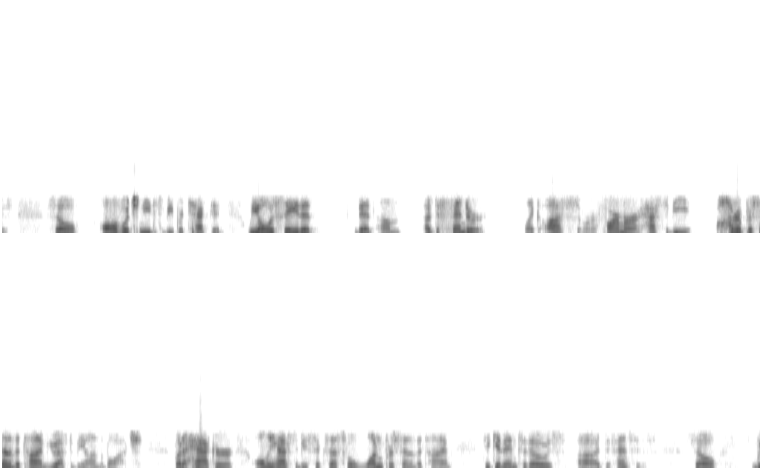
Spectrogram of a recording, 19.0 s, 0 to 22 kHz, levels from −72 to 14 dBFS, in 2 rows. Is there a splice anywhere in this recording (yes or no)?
no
